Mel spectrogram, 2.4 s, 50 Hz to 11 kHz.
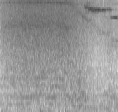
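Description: Turbocharged 427-cubic-inch LS V8 running on an engine dyno: a loud rushing hiss of turbo air and exhaust over a low engine rumble, with a short high whistle near the end.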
